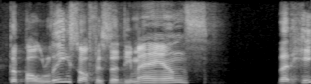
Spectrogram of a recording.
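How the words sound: It is said in a put-on American Southern accent.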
